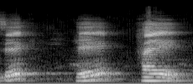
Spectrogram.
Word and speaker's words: Sechehaye: স্পেলিংটা কি লেখো? SECHEHAYE, দেখো তো উচ্চারণ করে, SECHEHAYE, তাহলে সেক, যদি আমরা উচ্চারণ করি সেক হে হায়ে, সেক হে হায়ে, এটা উচ্চারণ হচ্ছে, তাই না?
